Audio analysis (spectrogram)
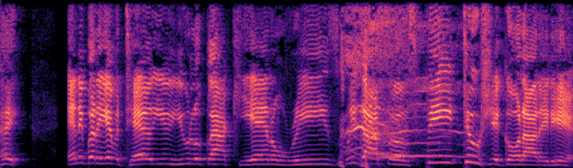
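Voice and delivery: put-on rural American country twang. Retelling what a man said to him on the street, imitating a country accent. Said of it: "It's a little country".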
